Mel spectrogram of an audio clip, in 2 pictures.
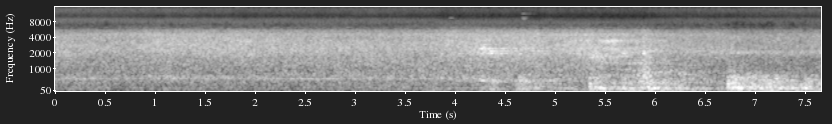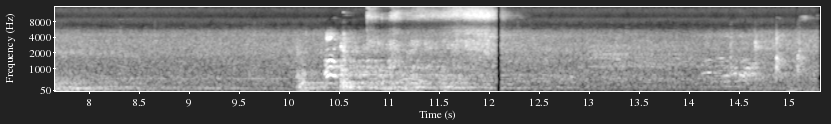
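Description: Echoing indoor diving-pool hall with divers hitting the water: loud splashes about five to seven seconds in and again at ten to twelve seconds, over a steady wash of hall noise.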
